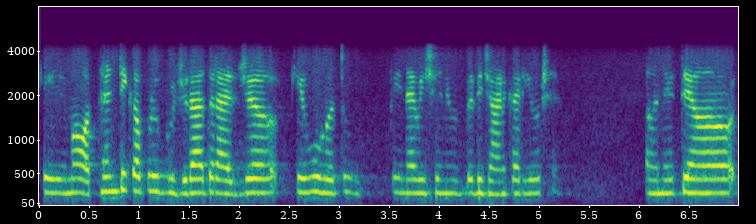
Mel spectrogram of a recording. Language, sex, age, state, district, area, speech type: Gujarati, female, 18-30, Gujarat, Surat, urban, conversation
